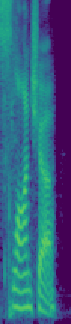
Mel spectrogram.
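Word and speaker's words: sláinte: And nobody was saying it right. And Mark said, everyone's saying like slank. Cause no one, it's not an American word. And I was like, you're a fucking stand-up comedian. You can do this. And I went up to like Pete and I was like, it's pronounced slancha. It's not slant.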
